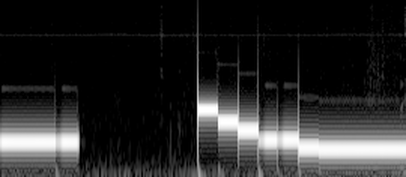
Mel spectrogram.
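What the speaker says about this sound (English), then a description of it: "So we're gonna start off with a sine wave." Pure sine wave from a Serum software synthesizer, clean and loud, playing one held note, a short gap, then a quick descending stepped riff that settles on a long sustained tone, with no voices.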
